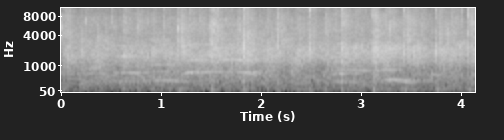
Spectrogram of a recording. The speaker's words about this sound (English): Everybody give him a hand clap this morning.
